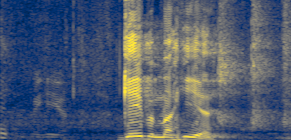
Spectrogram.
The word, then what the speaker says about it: Mejia: Mejia.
